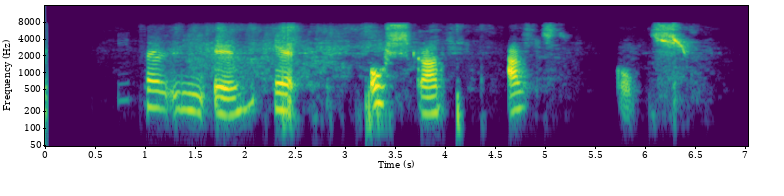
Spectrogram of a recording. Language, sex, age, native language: Icelandic, male, 7, Icelandic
